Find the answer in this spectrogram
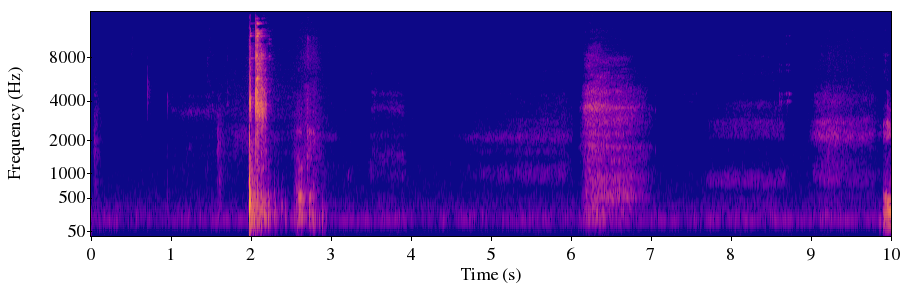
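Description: A glass beer bottle set down on a table with a sharp knock about two seconds in and a lighter knock just after. Then two sniffs at a glass of pale ale, about six seconds in and a fainter one near the end, over a faint steady hum.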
